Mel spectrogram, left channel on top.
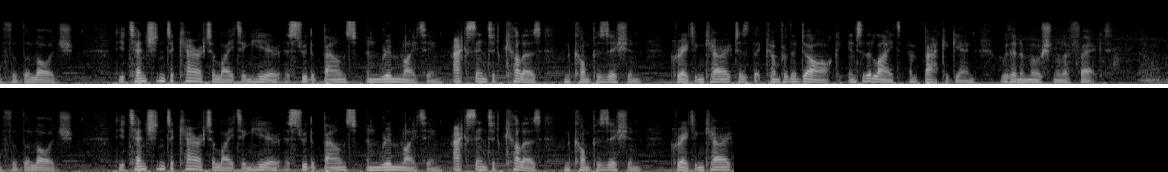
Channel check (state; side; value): drops out; right; at 7.4 s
